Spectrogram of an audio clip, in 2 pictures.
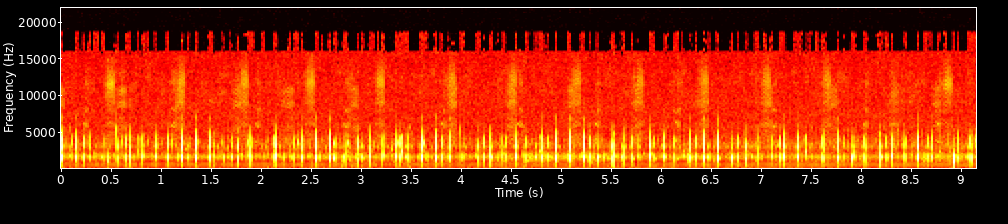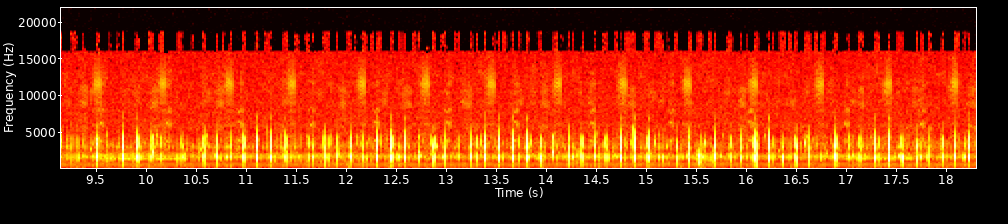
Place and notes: Kelmė, Lithuania, underwater rhythms
underwater recording in city's pond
